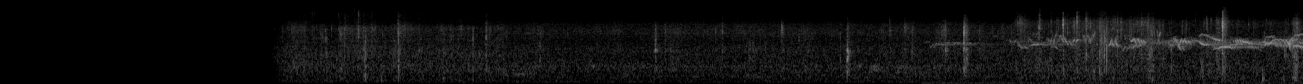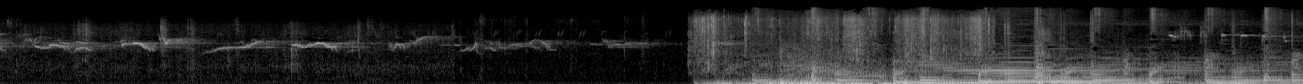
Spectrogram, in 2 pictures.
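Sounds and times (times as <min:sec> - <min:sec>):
rustling through undergrowth: 0:02.7 - 0:26.0
birds chirping and twittering: 0:09.2 - 0:26.0.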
